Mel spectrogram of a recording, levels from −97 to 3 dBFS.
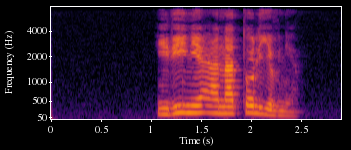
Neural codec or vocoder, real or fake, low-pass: none; real; 7.2 kHz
